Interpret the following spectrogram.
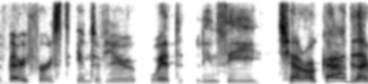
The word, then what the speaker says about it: Ciarrocca: We're meeting today for the very first interview with Lindsay Cheroka. Did I pronounce that correctly?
